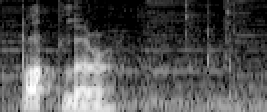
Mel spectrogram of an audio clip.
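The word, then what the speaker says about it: Battler: the characters for fight and person and it's pronounced Butler but put us all together and you've got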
